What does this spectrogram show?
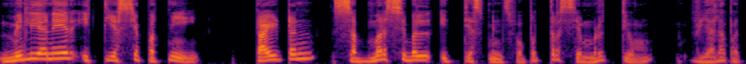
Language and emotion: Sanskrit, sad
